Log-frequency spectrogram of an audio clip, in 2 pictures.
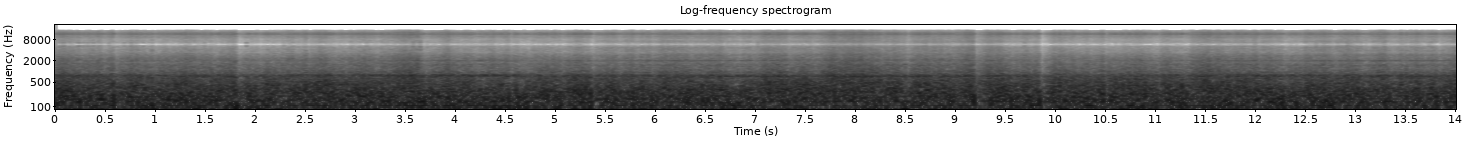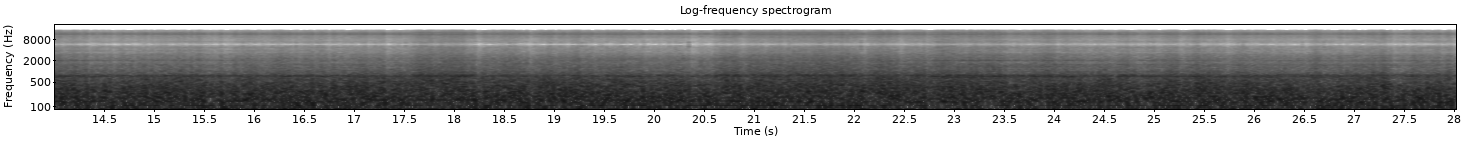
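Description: Motorcycle riding at steady road speed, heard from a camera mounted on the bike: a continuous mix of engine, tyre and wind noise with a faint steady whine underneath.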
